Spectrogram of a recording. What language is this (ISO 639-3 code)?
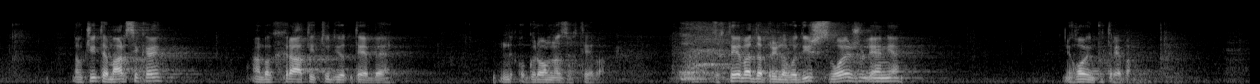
slv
